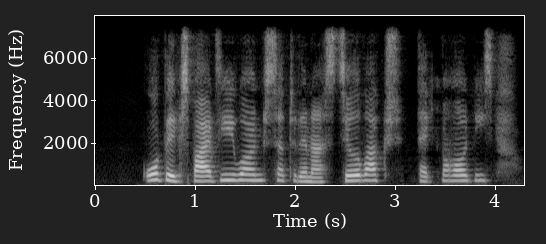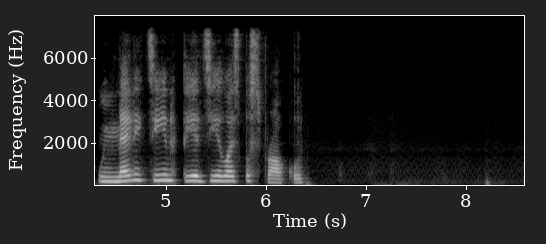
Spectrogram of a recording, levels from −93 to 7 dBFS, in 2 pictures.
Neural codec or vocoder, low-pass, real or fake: codec, 16 kHz, 0.5 kbps, FunCodec, trained on LibriTTS, 25 frames a second; 7.2 kHz; fake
